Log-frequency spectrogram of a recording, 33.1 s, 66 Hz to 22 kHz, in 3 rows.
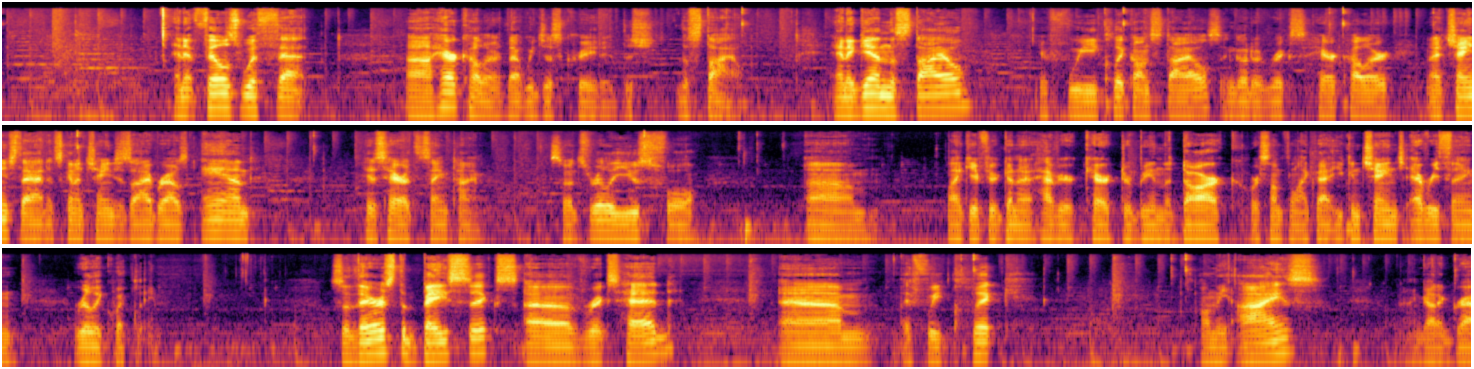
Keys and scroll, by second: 32.1 t.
